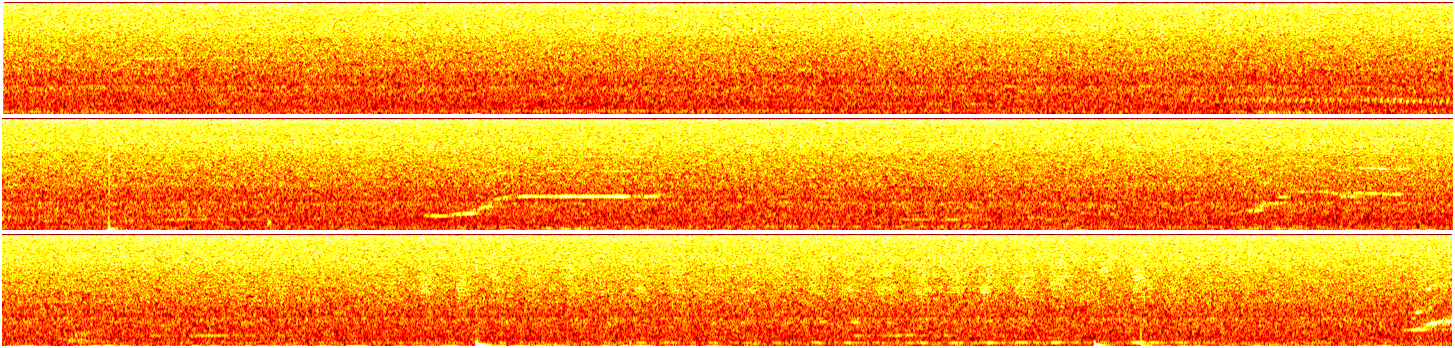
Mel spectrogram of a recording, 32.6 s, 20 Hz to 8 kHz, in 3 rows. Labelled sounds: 14.7	15.6	humpback whale, 0.86 to 0.99 kHz
20.7	21.3	humpback whale, 0.86 to 2.1 kHz

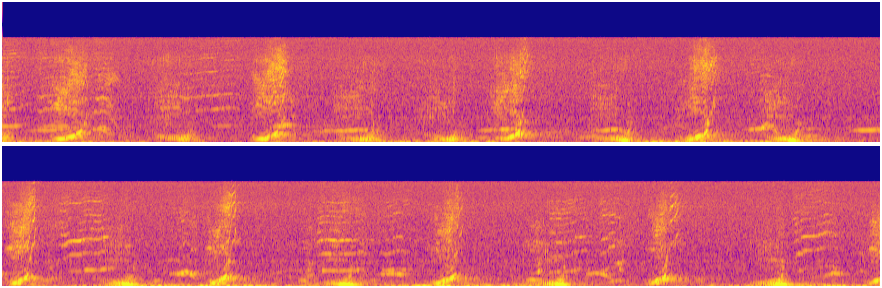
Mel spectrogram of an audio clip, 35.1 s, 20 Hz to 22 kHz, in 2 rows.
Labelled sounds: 0.0	2.3	humpback whale, 0.80 to 5.0 kHz
3.9	5.8	humpback whale, 1.0 to 5.1 kHz
8.7	8.9	humpback whale, 0.96 to 1.2 kHz
9.8	10.1	humpback whale, 0.96 to 1.5 kHz
11.9	12.2	humpback whale, 1.9 to 2.0 kHz
14.0	14.3	humpback whale, 2.9 to 3.6 kHz
17.6	17.9	humpback whale, 0.93 to 1.2 kHz
18.7	20.5	humpback whale, 0.83 to 5.0 kHz
21.9	22.1	humpback whale, 3.5 to 4.0 kHz
23.8	24.6	humpback whale, 0.90 to 4.3 kHz
25.4	25.6	humpback whale, 0.96 to 1.6 kHz
26.2	26.6	humpback whale, 1.6 to 2.1 kHz
28.2	29.3	humpback whale, 1.2 to 4.7 kHz
29.5	29.9	humpback whale, 1.1 to 3.0 kHz
30.4	30.7	humpback whale, 1.0 to 1.2 kHz
32.8	34.2	humpback whale, 0.80 to 4.5 kHz

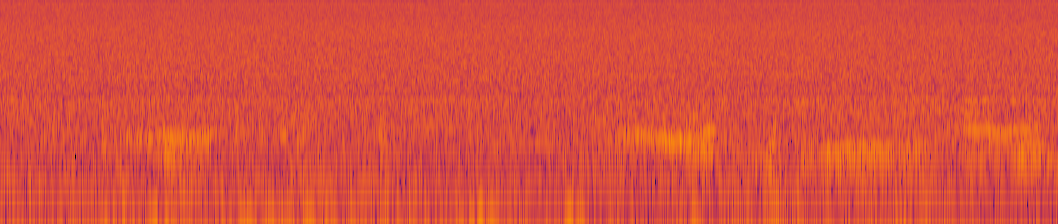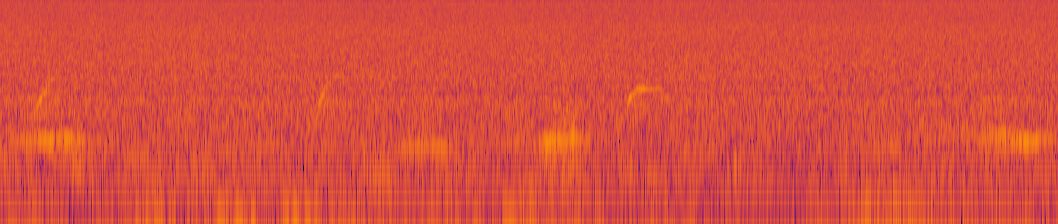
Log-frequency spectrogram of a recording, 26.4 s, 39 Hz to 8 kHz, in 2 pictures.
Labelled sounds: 21.1	21.5	humpback whale, 0.80 to 1.2 kHz

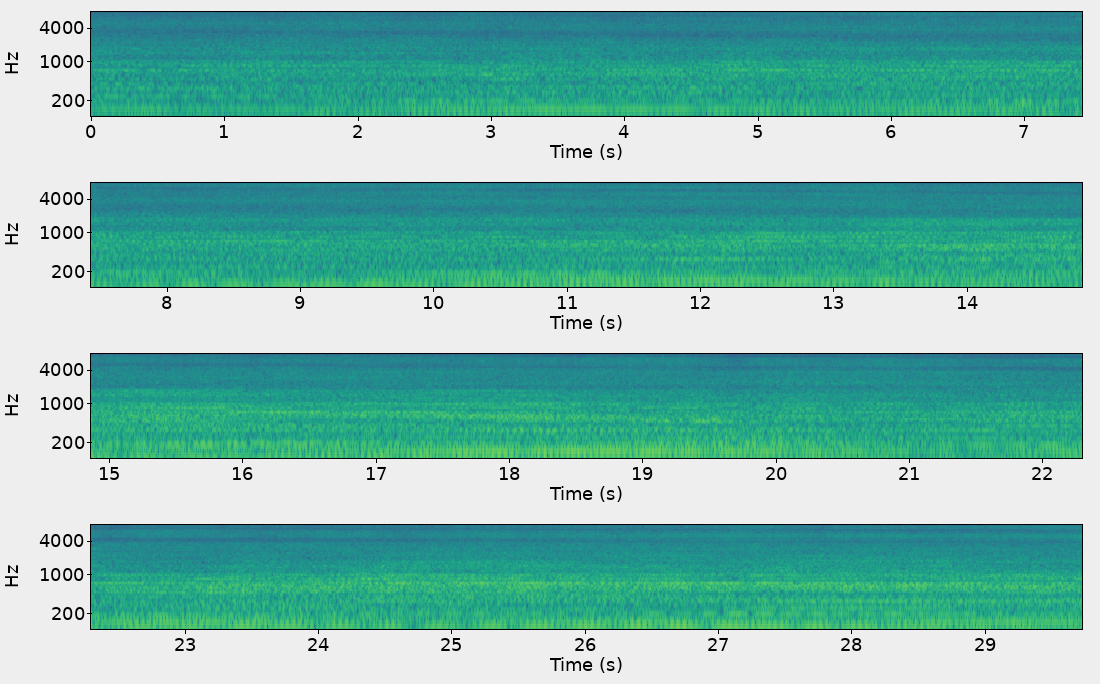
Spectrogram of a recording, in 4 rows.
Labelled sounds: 12.4	12.7	vessel noise, 0.78 to 1.0 kHz

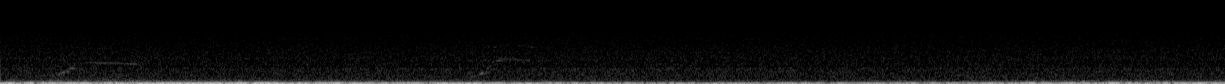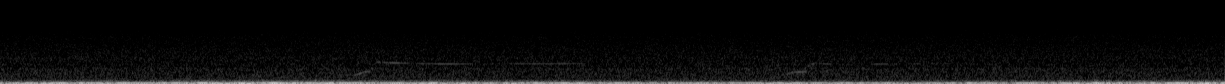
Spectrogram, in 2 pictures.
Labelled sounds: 0.9	1.4	humpback whale, 0.90 to 1.1 kHz
4.9	5.3	humpback whale, 1.0 to 1.3 kHz
16.0	16.9	humpback whale, 0.90 to 1.1 kHz

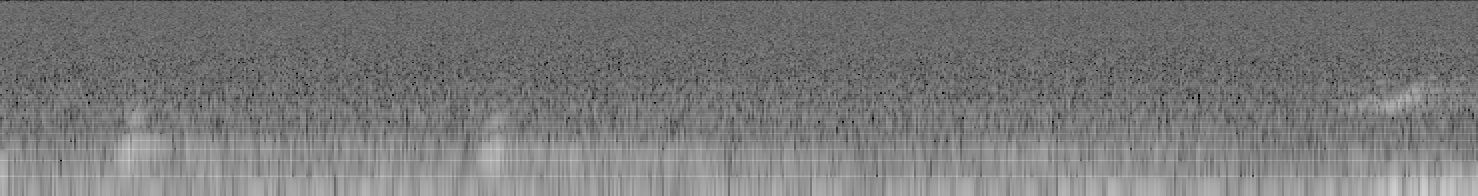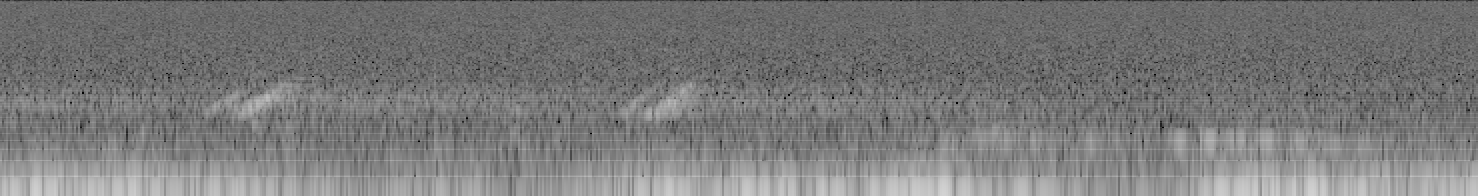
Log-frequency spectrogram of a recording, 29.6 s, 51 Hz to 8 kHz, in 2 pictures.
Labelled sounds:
17.5	17.8	humpback whale, 0.80 to 0.96 kHz
21.5	21.8	humpback whale, 0.80 to 0.93 kHz

